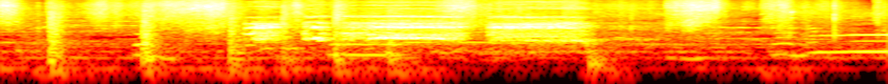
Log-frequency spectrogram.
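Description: A rooster crowing once, a single drawn-out call from about a second in until near the end, with a few knocks just before it.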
